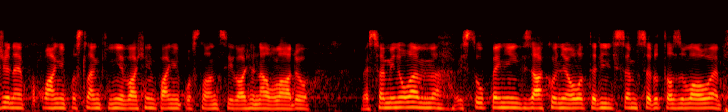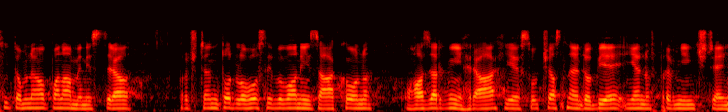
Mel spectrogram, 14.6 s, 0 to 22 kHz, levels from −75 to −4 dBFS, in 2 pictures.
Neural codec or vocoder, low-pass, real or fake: codec, 16 kHz, 4.8 kbps, FACodec; 7.2 kHz; fake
